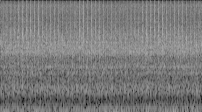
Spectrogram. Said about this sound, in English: Oh, this tractor's having one heck of a time here.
